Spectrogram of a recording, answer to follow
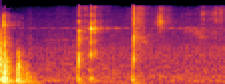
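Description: Scissors snipping off yarn tails with a sharp click at the start, followed by two fainter light clicks.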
